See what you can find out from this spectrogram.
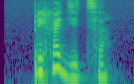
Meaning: to be necessary, to be required [with dative ‘for someone’ and infinitive ‘to do something’] (idiomatically translated by English have to or must with the dative object as the subject)
- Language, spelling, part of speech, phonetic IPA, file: Russian, приходиться, verb, [prʲɪxɐˈdʲit͡sːə], Ru-приходиться.ogg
